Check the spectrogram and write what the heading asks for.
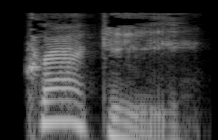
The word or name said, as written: cracky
